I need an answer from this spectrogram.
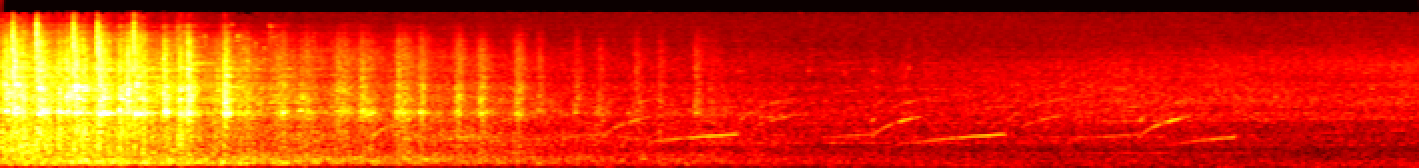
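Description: Freight train of cement powder wagons passing, the wheels clicking fast over the rail joints with a steady high squeal, fading away over the first six seconds or so as the train recedes. Several faint short rising whistles follow in the quiet.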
